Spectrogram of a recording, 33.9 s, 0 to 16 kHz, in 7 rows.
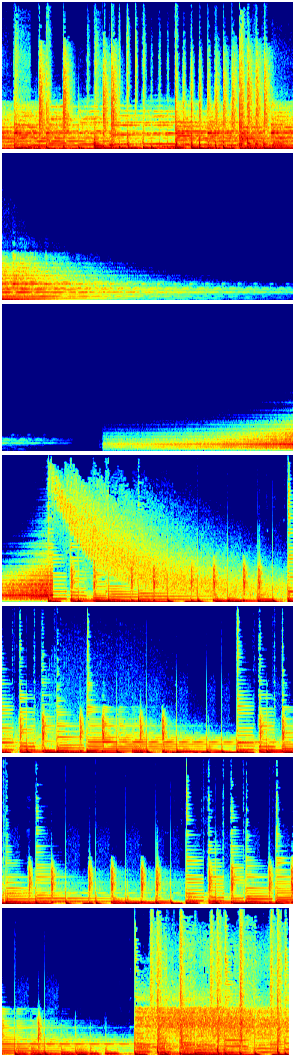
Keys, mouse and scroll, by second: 14.5-15.7 drag, 19.0-19.6 click, 20.6-22.8 drag, 23.3-24.6 drag, 25.7-27.2 drag.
